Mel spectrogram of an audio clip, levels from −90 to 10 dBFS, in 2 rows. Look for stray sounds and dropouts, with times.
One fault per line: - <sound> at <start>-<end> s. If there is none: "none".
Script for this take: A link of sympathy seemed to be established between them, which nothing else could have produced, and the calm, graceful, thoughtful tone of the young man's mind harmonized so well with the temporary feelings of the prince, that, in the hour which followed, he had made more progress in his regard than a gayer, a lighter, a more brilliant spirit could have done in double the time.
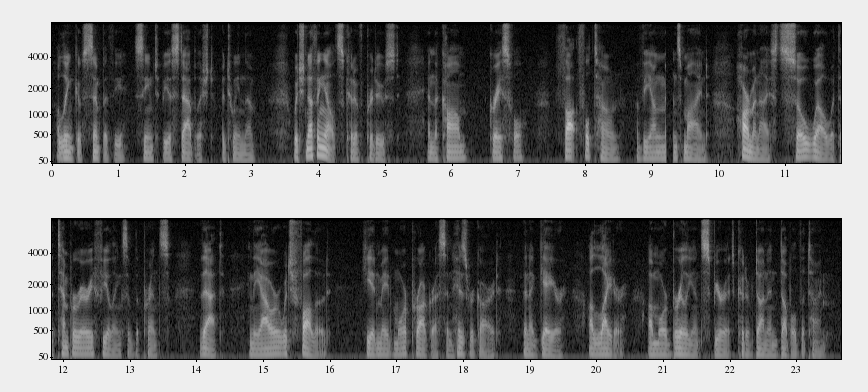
- dropout at 9.2-9.3 s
